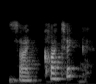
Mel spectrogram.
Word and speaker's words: psychotic: box on open mouths are psychotic so the emphasis is on Oh psychotic all right and then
